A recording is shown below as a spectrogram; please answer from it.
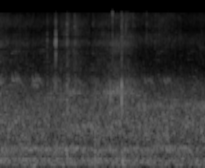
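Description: Honey bees give a steady, dense buzzing hum that holds an even level throughout.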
